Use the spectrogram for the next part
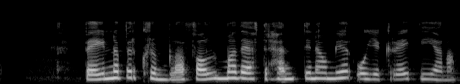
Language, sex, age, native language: Icelandic, female, 40-49, Icelandic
